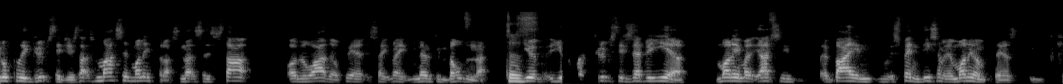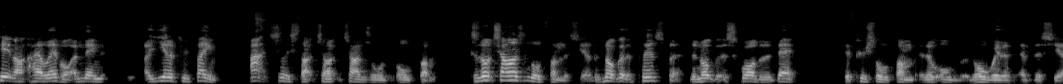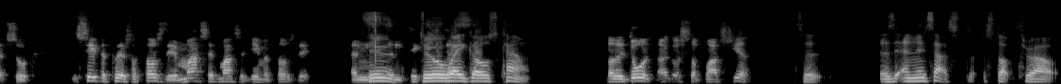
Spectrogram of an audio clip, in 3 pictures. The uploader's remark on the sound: back on zoom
